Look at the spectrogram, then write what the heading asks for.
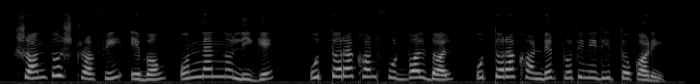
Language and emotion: Bengali, neutral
